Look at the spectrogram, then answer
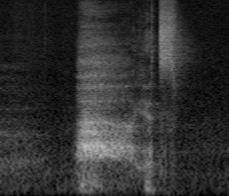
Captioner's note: sigh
